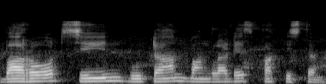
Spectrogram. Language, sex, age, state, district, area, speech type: Bodo, male, 45-60, Assam, Kokrajhar, urban, spontaneous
